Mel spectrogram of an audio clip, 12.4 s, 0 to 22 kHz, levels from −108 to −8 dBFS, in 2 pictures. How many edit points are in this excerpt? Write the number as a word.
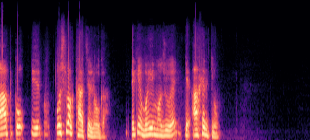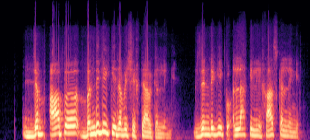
zero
